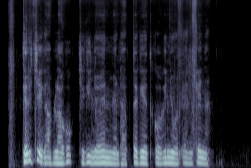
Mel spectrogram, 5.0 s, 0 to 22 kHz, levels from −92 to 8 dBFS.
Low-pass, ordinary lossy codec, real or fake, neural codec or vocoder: none; none; fake; vocoder, 44.1 kHz, 128 mel bands, Pupu-Vocoder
